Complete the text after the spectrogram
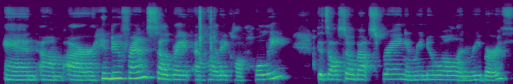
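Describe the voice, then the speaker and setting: A woman's voice: medium pitch, moderate pace. A woman speaking simply to children as a church storyteller at story time. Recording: roomy echo.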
